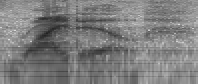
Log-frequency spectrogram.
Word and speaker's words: Rydell: I called him Riddell last week, but it's actually pronounced Rydell.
